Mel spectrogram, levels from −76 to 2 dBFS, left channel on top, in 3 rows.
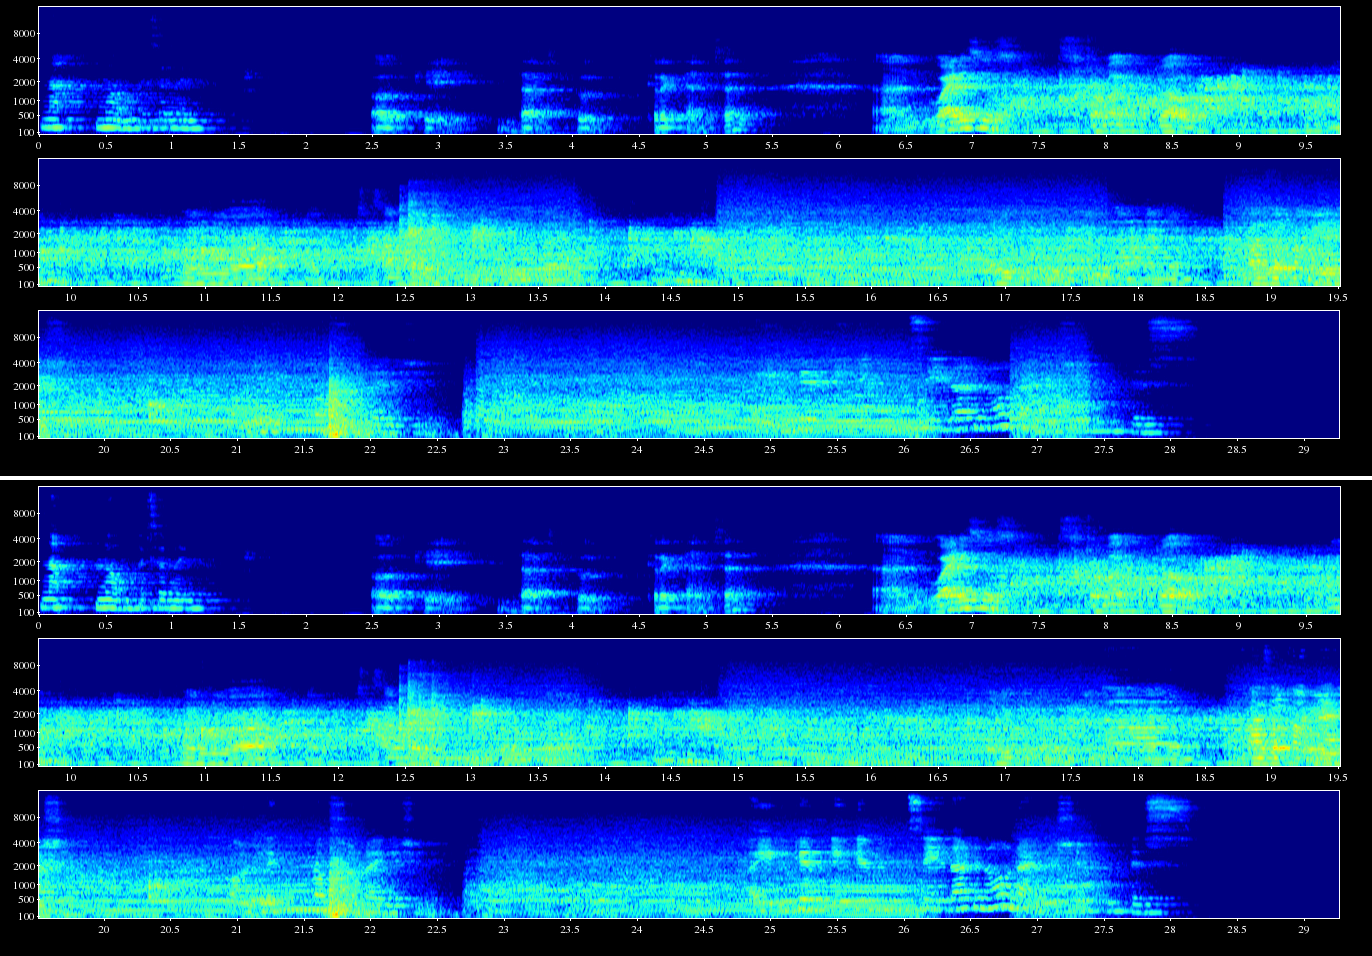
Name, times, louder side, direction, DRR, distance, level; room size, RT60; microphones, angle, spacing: voice 1, 0.0-1.2 9.6-9.9 14.3-14.8 17.7-18.4 18.7-19.9 20.9-22.5 24.8-28.1, right 3 dB, 85° right, 3 dB, 0.5 m, -38 dB
voice 2, 2.5-3.1 3.6-4.2 4.6-5.3 5.6-8.9 10.8-12.0 12.3-13.9 15.5-15.9 16.8-18.4 18.8-19.6 21.0-21.3 23.4-23.9 24.2-24.9, equal, ahead, -3 dB, 0.5 m, -37 dB
Boiling, 6.9-21.0, equal, 15° right, 0.8 m, -35 dB
sound 1, 12.5-14.1 14.8-18.1 18.6-22.2 22.7-26.3 26.8-27.4, left 2 dB, 85° left, 0.5 m, -36 dB
sound 2, 21.6-24.3, left 1 dB, 45° left, 0.7 m, -37 dB
4.6 x 2.2 x 2.9 m, 0.96 s
head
